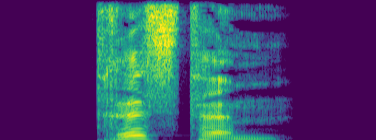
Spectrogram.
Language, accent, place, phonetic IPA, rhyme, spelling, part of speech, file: German, Germany, Berlin, [ˈtʁɪstəm], -ɪstəm, tristem, adjective, De-tristem.ogg
- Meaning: strong dative masculine/neuter singular of trist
